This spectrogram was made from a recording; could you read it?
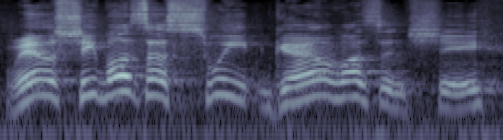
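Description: A man's voice: high voice, sing-song, slow, bright, forceful tone, a little hiss or hum, full character voice. A man playing a smug, randy young prince in a comedic radio play, speaking with pompous, mock-regal formality.

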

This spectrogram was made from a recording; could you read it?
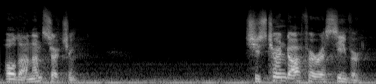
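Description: An actor voicing an obliging male computer that watches over a space colony, calm and matter-of-fact, in an audio drama. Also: medium pitch, moderate pace, slight background noise, lightly acted. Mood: calm, compliant.

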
